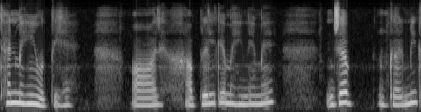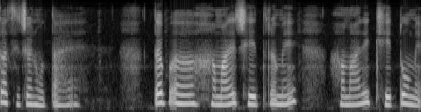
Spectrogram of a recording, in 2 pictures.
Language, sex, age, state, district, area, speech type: Hindi, female, 30-45, Madhya Pradesh, Betul, rural, spontaneous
